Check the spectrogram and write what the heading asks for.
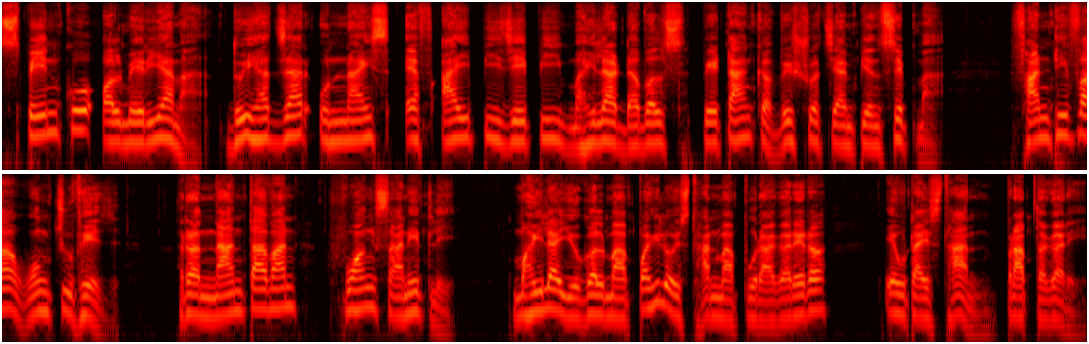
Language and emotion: Nepali, neutral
